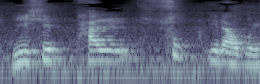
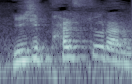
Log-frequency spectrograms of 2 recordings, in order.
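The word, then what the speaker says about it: 二十八宿: 그래서 28개인 28숙이라고 읽지 않고, 그렇죠. 이건 수라고 읽어요. 발음이 숙자도 있고 숫자 있는데 숫자는 딱 하나밖에 없어요. 28수라는 말밖에는 없어요. 28수가 시야 이것이다 라고 해서 각 7개씩 별을 만들어 놓았어요.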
